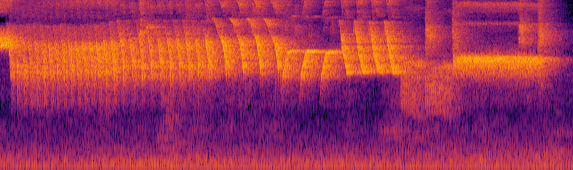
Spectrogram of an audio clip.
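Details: Gacor canary, a local bird, in continuous loud song used as a master tutor for white-rumped shamas: rapid trilled rolls and buzzy repeated notes, sliding between pitches, ending in a sustained high trill.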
